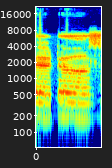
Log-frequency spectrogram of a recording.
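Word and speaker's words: debtors: यहाँ पर बेटा जी बी साइलेंट होता है, जब इसको प्रोनाउंसिएशन करेंगे तो डेटर्स के नाम से करेंगे।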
